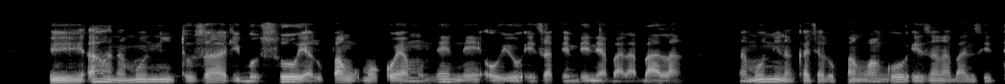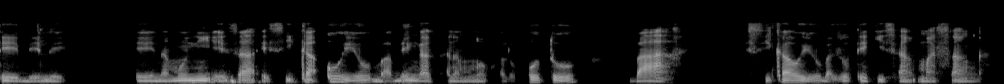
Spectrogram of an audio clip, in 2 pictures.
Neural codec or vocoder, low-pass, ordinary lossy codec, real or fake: none; 7.2 kHz; Opus, 32 kbps; real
